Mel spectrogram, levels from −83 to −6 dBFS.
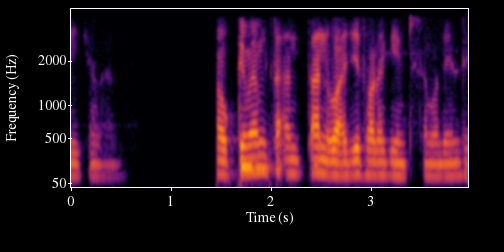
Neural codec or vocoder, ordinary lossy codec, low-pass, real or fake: none; none; 3.6 kHz; real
